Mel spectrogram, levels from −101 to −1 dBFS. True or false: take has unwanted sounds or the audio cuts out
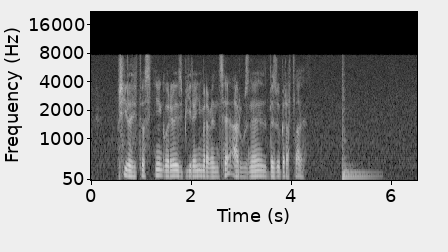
true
